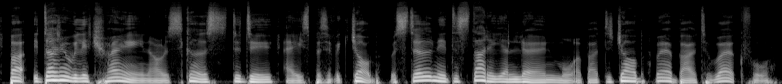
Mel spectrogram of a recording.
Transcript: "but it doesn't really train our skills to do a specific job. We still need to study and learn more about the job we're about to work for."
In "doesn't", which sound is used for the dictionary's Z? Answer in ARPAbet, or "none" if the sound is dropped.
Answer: Z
